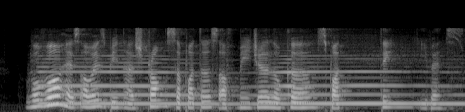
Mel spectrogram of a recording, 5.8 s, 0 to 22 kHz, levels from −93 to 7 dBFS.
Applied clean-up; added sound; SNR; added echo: none; Wind instrument, woodwind instrument; 5 dB; reverberation time 0.5 s.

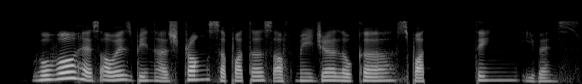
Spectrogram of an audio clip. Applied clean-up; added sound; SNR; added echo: none; none; none; none.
